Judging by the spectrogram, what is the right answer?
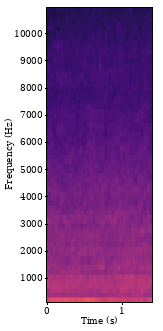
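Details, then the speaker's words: Honda CB650R that would not start, after supplying power directly to the faulty fuel pump: steady even low hum, no misses or knocks; engine starts and idles normally, confirming failed fuel pump. "Bật khóa này nổ máy này đó ta lổ máy bình thường rồi nhá"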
